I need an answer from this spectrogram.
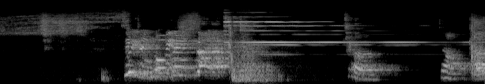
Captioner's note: bell dings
